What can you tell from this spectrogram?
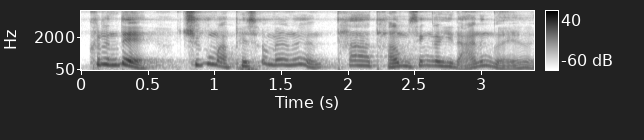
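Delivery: usual speaking voice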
